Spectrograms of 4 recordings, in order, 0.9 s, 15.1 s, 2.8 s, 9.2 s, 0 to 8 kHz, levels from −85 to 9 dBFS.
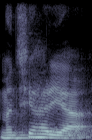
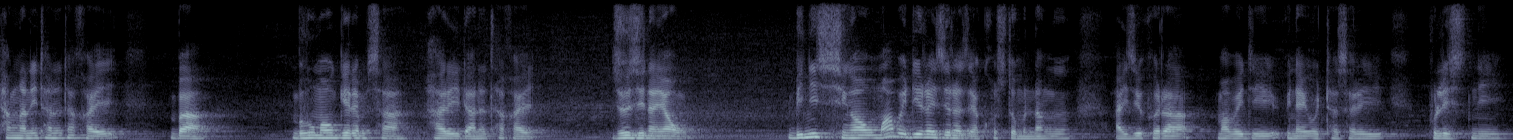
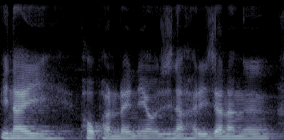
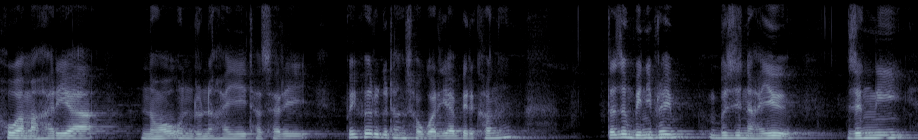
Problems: constant background noise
